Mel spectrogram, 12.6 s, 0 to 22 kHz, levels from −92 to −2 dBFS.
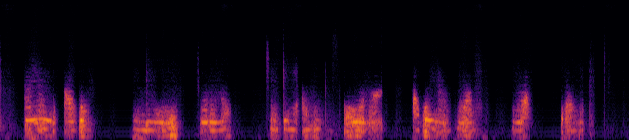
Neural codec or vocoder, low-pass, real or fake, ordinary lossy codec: codec, 44.1 kHz, 0.9 kbps, DAC; 19.8 kHz; fake; none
